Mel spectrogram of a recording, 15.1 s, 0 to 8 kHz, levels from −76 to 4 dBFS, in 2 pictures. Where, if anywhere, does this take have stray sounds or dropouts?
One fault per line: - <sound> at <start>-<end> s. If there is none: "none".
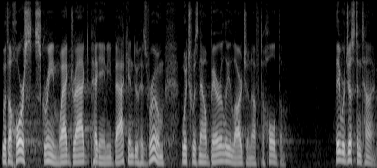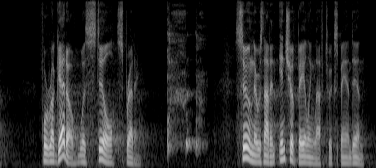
- cough at 10.9-11.7 s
